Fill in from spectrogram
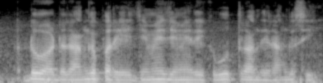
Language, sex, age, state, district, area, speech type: Punjabi, male, 30-45, Punjab, Muktsar, urban, spontaneous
